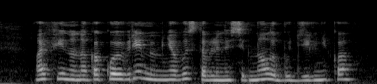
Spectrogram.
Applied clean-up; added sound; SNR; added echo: none; none; none; none.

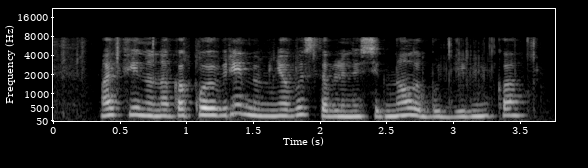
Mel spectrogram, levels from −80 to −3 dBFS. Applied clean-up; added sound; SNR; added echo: neural mask model RNNoise.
